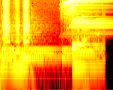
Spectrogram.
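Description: Short intro jingle of bell-like chiming notes struck in quick succession, ending in one last bright chime about one and a half seconds in that rings and fades away.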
